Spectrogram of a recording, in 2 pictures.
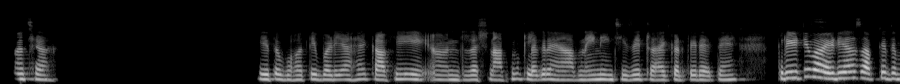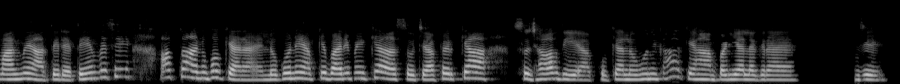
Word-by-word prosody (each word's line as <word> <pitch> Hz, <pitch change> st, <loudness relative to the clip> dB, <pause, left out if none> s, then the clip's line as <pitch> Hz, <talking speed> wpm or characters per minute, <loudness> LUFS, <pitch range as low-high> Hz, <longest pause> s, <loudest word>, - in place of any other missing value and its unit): अच्छा। 240 Hz, -4 st, -1 dB, 2.1 s
ये 235 Hz, -, +5 dB
तो 235 Hz, 0 st, 0 dB
बहुत 215 Hz, +2 st, -4 dB
ही 235 Hz, -, +3 dB
बढ़िया 220 Hz, 0 st, -1 dB
है 230 Hz, +3 st, -4 dB
काफ़ी 225 Hz, +1 st, 0 dB, 0.2 s
अ, -, -, -7 dB, 0.4 s
रचनात्मक 220 Hz, +3 st, -3 dB
लग 215 Hz, +1 st, 0 dB
रहे 235 Hz, -1 st, +1 dB
हैं 210 Hz, -, -2 dB
आप 205 Hz, 0 st, -3 dB
नई-नई 225 Hz, +2 st, +1 dB
चीज़ें 225 Hz, 0 st, -2 dB
ट्राय 210 Hz, -2 st, -2 dB
करते 215 Hz, 0 st, -1 dB
रहते 210 Hz, 0 st, -2 dB
हैं 220 Hz, +2 st, -2 dB, 0.4 s
क्रिएटिव 300 Hz, +5 st, +2 dB
आइडियाज़ 285 Hz, 0 st, +5 dB
आपके 270 Hz, +2 st, +4 dB
दिमाग 240 Hz, -2 st, +3 dB
में 260 Hz, 0 st, +2 dB
आते 220 Hz, +1 st, +1 dB
रहते 210 Hz, +2 st, 0 dB
हैं 270 Hz, -, +1 dB
वैसे 335 Hz, +2 st, -5 dB, 0.4 s
आपका 335 Hz, 0 st, +1 dB
अनुभव 295 Hz, +2 st, 0 dB
क्या 220 Hz, -, +5 dB
रहा 210 Hz, 0 st, -1 dB
है, 210 Hz, +1 st, -5 dB
लोगों 225 Hz, +4 st, +2 dB
ने 280 Hz, +1 st, +1 dB
आपके 260 Hz, +2 st, -1 dB
बारे 250 Hz, +2 st, +3 dB
में 275 Hz, -1 st, -3 dB
क्या 270 Hz, -3 st, +3 dB
सोचा? 225 Hz, -2 st, 0 dB
फ़िर 250 Hz, +2 st, +1 dB
क्या 280 Hz, -2 st, +4 dB, 0.4 s
सुझाव 250 Hz, +1 st, +1 dB
दिए 225 Hz, -2 st, 0 dB
आपको? 205 Hz, +1 st, -6 dB
क्या 230 Hz, +3 st, -2 dB
लोगों 225 Hz, +1 st, 0 dB
ने 245 Hz, 0 st, +1 dB
कहा 355 Hz, +8 st, -8 dB
कि 255 Hz, -, 0 dB
हाँ, 230 Hz, -2 st, +1 dB
बढ़िया 225 Hz, +1 st, +1 dB
लग 220 Hz, -1 st, -1 dB
रहा 215 Hz, -1 st, -2 dB
है? 210 Hz, -, -8 dB, 0.6 s
जी। 215 Hz, -1 st, -2 dB
230 Hz, 190 wpm, -23 LUFS, 215-260 Hz, 2.1 s, ये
